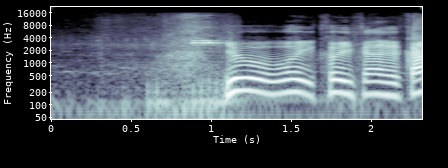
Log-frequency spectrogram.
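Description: Low street-traffic rumble, then a person talking loudly from about a second in.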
